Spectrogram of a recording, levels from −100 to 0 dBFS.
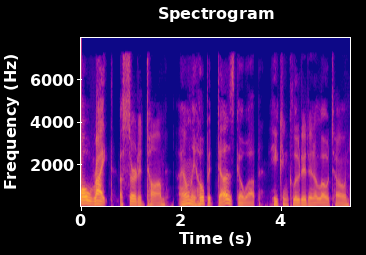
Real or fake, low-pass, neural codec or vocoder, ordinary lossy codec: fake; 7.2 kHz; codec, 16 kHz, 2 kbps, X-Codec, WavLM features, trained on Multilingual LibriSpeech; MP3, 64 kbps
